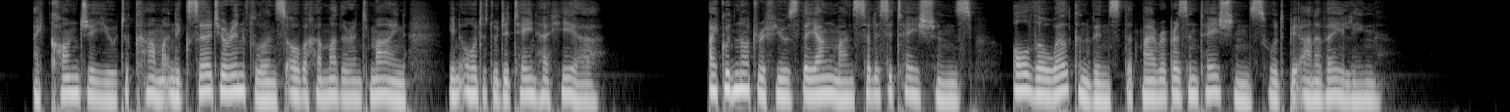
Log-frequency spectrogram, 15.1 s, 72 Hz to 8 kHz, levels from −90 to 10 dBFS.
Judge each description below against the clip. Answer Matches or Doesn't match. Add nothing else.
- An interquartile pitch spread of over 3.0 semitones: Doesn't match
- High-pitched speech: Doesn't match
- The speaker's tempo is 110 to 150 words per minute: Matches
